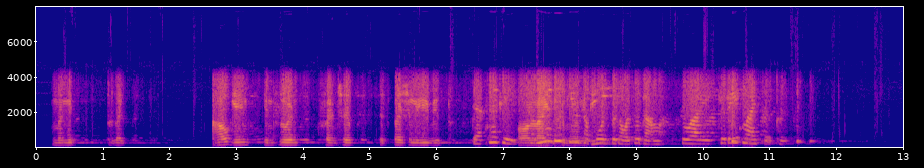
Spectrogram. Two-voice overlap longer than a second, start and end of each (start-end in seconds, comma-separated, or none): 7.4-8.7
